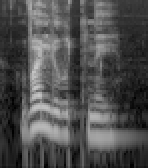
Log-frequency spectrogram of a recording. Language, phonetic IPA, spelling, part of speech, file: Ukrainian, [ʋɐˈlʲutnei̯], валютний, adjective, Uk-валютний.ogg
- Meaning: monetary, currency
